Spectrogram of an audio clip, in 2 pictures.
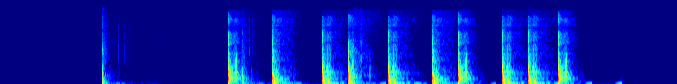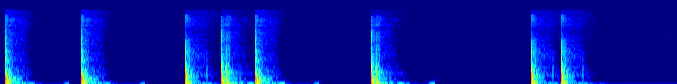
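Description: Blocks are set down with short, dull knocks.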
